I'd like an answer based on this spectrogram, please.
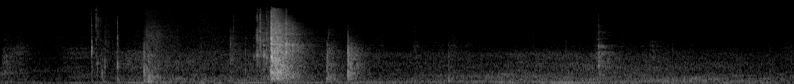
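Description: Wooden knocks and clunks from a saddler's stitching horse as a person sits astride it and sets leather in its clamp jaws. The loudest is a single thump just under three seconds in, with a few lighter clicks before and after, over a steady low hum.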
